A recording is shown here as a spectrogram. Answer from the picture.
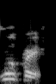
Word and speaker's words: Rupert: That's my character's name is Mother Rupert. And if you ain't pronouncing the T, you ain't speaking to me.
